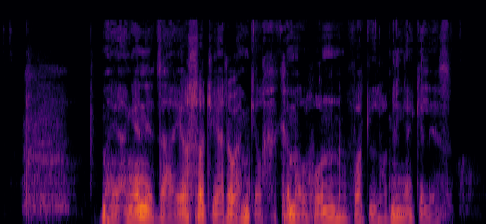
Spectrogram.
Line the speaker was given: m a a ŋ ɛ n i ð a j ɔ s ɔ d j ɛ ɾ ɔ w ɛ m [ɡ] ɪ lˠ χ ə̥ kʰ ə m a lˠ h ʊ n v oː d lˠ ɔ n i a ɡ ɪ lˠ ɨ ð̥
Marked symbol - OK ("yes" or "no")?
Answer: yes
